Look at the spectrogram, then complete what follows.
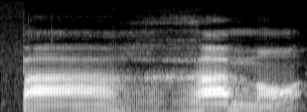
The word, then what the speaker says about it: apparemment: Et apparemment, attention, on prononce A, mais on écrit E.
